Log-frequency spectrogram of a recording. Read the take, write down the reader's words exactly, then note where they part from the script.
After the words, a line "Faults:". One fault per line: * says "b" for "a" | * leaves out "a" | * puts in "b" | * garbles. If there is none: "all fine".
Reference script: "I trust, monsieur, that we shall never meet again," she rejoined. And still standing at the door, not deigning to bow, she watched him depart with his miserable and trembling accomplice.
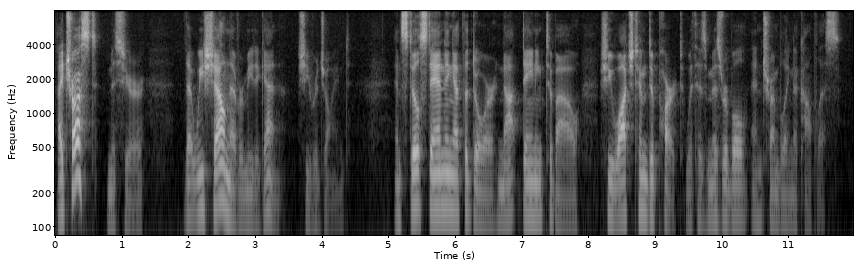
"I trust, monsieur, that we shall never meet again," she rejoined. And still standing at the door, not deigning to bow, she watched him depart with his miserable and trembling accomplice.
Faults:
all fine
